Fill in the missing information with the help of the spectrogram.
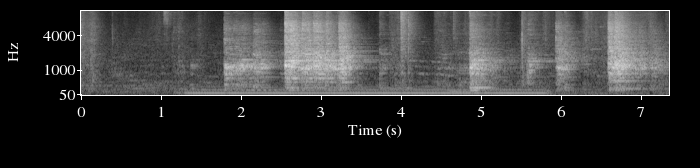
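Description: Packaging from a flat-pack table being handled: several loud rustling bursts in a row, over a steady low hum.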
